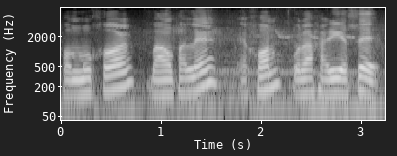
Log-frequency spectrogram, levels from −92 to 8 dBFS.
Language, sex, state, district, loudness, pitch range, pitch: Assamese, male, Assam, Sonitpur, -16 LUFS, 140-170 Hz, 145 Hz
